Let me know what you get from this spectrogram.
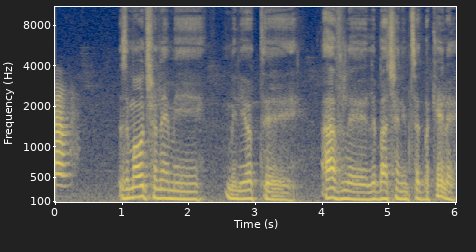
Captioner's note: speaking foreign language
